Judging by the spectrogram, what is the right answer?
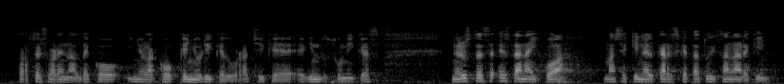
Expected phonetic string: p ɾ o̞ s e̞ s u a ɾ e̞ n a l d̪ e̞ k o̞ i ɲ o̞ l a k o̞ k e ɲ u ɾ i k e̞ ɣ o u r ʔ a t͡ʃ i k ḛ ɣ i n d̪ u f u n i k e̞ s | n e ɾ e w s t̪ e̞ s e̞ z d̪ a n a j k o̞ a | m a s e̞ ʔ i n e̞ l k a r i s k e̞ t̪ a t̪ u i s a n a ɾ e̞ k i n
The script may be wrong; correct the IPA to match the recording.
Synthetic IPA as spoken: p ɾ o̞ s e̞ s u a ɾ e̞ n a l d̪ e̞ k o̞ i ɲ o̞ l a k o̞ k e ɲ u ɾ i k e̞ ð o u r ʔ a t͡ʃ i k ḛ ɣ i n d̪ u s u n i k e̞ s | n e ɾ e u s t̪ e̞ s e̞ z d̪ a n a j k o̞ a | m a s e̞ k i n e̞ l k a r i s k e̞ t̪ a t̪ u i s a n a ɾ e̞ k i n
